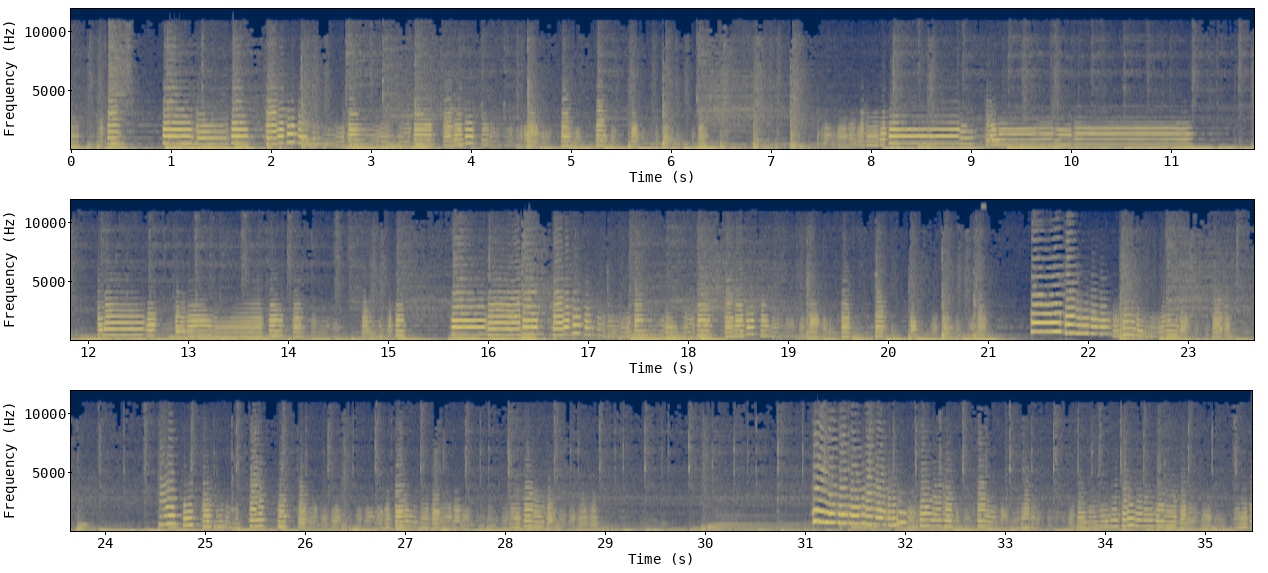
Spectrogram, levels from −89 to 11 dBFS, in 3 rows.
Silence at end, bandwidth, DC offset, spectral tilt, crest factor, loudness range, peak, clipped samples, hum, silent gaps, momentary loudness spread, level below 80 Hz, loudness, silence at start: 0 s; 12 kHz; under 0.1%; -5 dB/octave; 16 dB; 5 LU; 0 dBFS; under 0.1%; none; none; 12 LU; -24 dBFS; -15 LUFS; 0 s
